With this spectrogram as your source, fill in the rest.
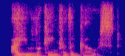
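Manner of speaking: conspiratorial manner. Recapping a scene, voicing a character's question, very conspiratorial. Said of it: "in a very conspiratorial manner".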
